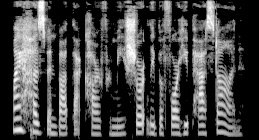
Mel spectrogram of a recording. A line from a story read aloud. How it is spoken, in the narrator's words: she said softly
